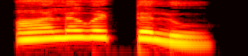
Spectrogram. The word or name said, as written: ಆಲಿವಟ್ಟಲು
